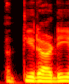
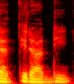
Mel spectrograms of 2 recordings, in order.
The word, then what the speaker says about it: Athiradi: तो दोस्तों अतिराडी फिल्म और इस वर्ड का मतलब है अतिराडी या फिर अतिरादी अतिराडी या फिर अतिरादी जो भी आपको प्रोनाउंस करना है जिसका मतलब है स्ट्राइक।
